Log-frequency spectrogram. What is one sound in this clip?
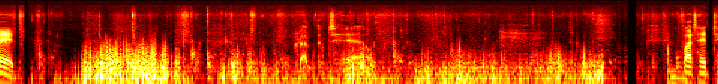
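Water laps against a small boat's hull.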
